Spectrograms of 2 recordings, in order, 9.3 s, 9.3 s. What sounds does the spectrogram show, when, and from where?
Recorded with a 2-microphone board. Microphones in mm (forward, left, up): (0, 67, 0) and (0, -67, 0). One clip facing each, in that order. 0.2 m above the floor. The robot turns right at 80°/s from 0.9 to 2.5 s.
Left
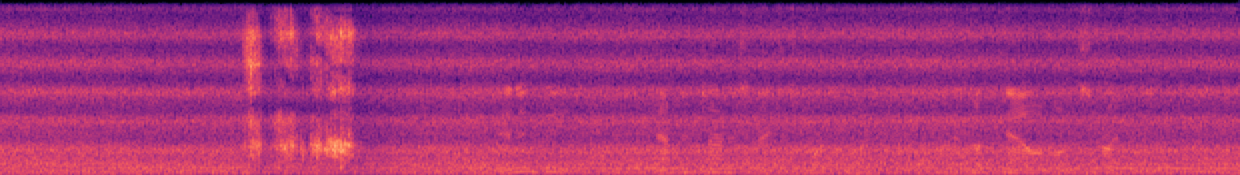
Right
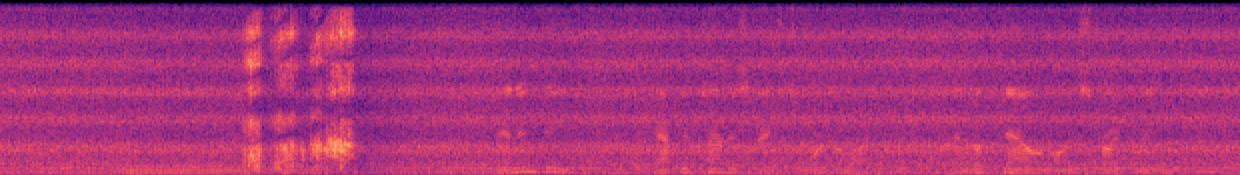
1.8 s tearing paper: 50° right; by 2.8 s 5° left
3.7 s a man speaking: 5° left (ahead or behind)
